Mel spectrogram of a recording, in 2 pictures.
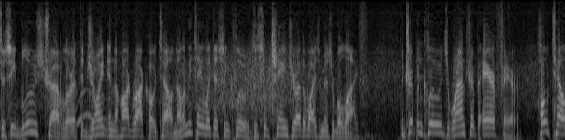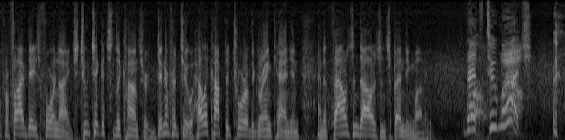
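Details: Adult male host; fluent speech.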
